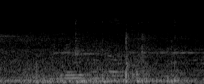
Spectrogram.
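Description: Indoor ambience of background music with indistinct voices, and a single sharp click about a second and a quarter in.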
